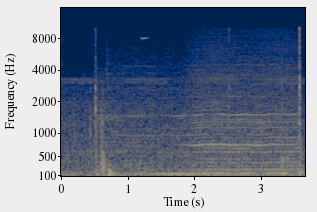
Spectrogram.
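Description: A car's electric window motor whirs steadily inside the cabin as a window is moved up and down, with soft clicks at the start and end of its travel and a low engine hum underneath.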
